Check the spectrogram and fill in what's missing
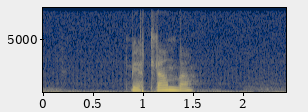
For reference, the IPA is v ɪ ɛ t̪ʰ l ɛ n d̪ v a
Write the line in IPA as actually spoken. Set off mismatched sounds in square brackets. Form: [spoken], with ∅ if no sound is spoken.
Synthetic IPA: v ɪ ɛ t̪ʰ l [a] n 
